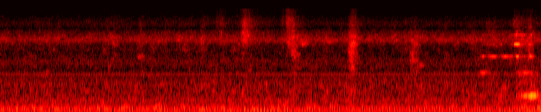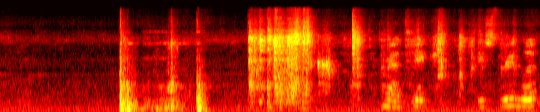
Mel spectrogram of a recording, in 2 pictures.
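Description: Quiet room tone, then about six and a half seconds in two sharp knocks about a second apart and a burst of clattering and scraping as plastic food containers and lids are picked up and handled on a stovetop.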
